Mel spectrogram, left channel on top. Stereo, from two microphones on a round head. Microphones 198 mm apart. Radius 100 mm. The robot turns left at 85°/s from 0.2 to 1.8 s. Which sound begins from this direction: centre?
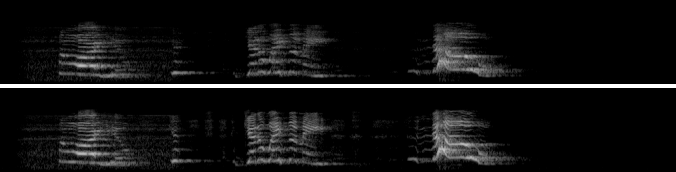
A shout, at 0.6 s.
